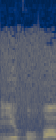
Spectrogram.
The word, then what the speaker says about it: Yehová: Eles colocam um Y, um E, H, vogal O, V, A, H. Jeová. Ficaria Yehová ou Yehová, como alguns pronunciam.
